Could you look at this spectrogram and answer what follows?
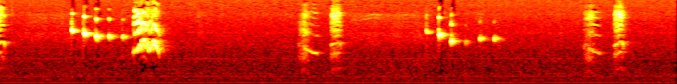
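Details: Pet cockatiel Pip (Nymphicus hollandicus) mimics human speech, saying "Hello Pip" to himself in short, squeaky, whistled phrases with pauses between them.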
